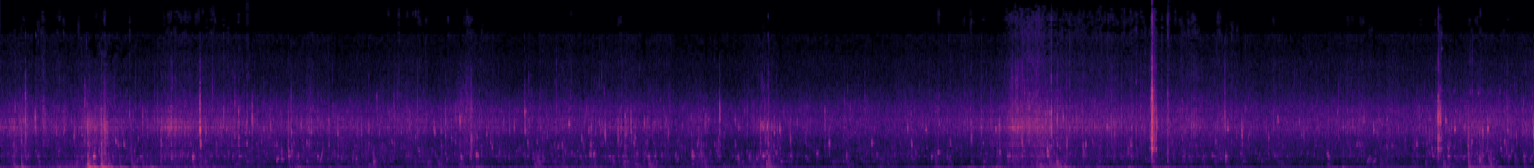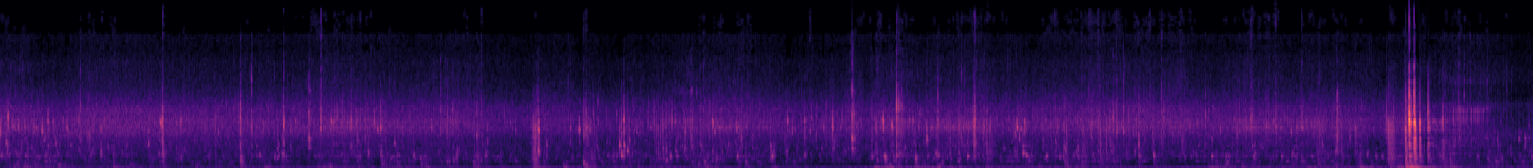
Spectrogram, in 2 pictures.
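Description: Low rumble of wind gusting on the microphone, with scattered light knocks and rustles as the boat's bow rests against dry reeds. A louder knock comes about a second in and another just before the end.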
